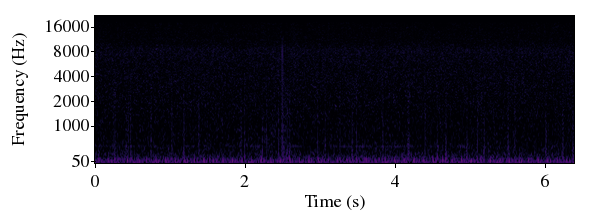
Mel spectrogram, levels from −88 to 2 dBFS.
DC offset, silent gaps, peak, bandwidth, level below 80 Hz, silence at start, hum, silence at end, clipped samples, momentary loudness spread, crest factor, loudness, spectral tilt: under 0.1%; none; -36 dBFS; 19 kHz; -74 dBFS; 0 s; none; 0 s; under 0.1%; 1 LU; 28 dB; -62 LUFS; -1.5 dB/octave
